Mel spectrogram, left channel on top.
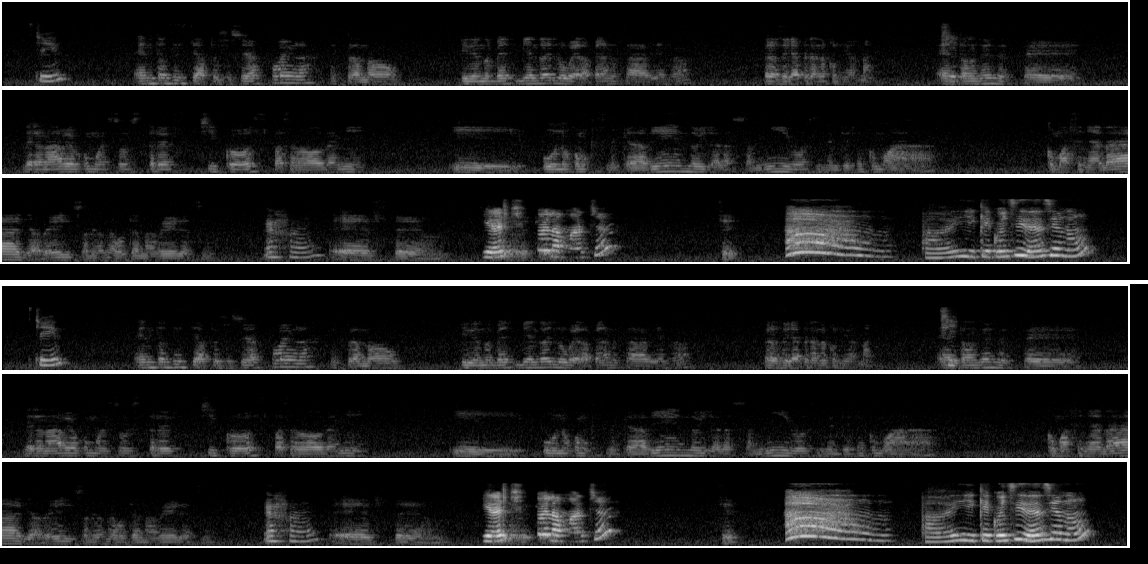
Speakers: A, on the right (about 80°); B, on the left (about 25°).
A: sí,
B: Entonces ya, pues yo estoy afuera, esperando, pidiendo, ve- viendo el Uber, apenas lo estaba viendo pero seguía peleando con mi mamá. Entonces,
A: sí.
B: este, de la nada veo como estos tres chicos pasan al lado de mí y uno como que se me queda viendo y le habla a sus amigos y me empieza como a, como a señalar y a ver y sus amigos me voltean a ver y así.
A: Ajá.
B: Este,
A: ¿Y
B: y
A: era el
B: yo
A: chico
B: de que,
A: de la marcha?
B: sí,
A: ¡Ah! Ay, qué coincidencia, ¿no?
